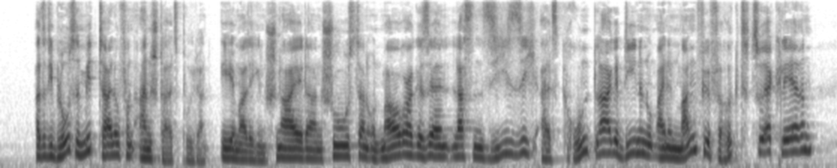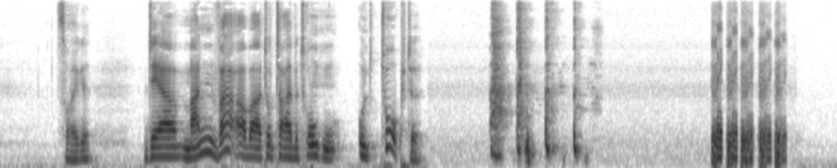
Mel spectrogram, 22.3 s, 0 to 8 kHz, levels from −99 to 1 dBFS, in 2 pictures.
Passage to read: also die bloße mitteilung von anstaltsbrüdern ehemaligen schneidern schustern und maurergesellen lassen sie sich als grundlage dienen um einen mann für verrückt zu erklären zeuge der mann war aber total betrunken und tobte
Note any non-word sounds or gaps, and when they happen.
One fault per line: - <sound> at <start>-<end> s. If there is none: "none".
- cough at 17.7-19.2 s
- laugh at 20.6-21.7 s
